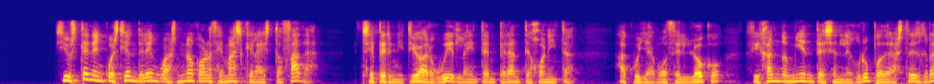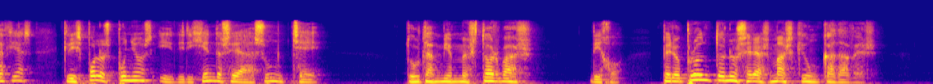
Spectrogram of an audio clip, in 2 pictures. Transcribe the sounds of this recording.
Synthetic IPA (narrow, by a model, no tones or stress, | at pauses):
siust̪e̞ðe̞ŋkwe̞st̪jo̞nd̪e̞le̞ŋɡwazno̞ko̞noθe̞maske̞lae̞st̪o̞faða | se̞pe̞ɾmit̪jo̞aɾɣwiɾlaint̪e̞mpe̞ɾant̪e̞xwanit̪aː | kuʝaβo̞θe̞lːo̞ko̞fixand̪o̞mjẽ̞nt̪e̞se̞nelɣɾupo̞ðe̞last̪ɾe̞zɣɾaθjas | kɾispo̞lo̞spuɲo̞siðiɾixje̞nd̪o̞se̞asunt͡ʃe̞ | t̪ut̪ambje̞nmest̪o̞ɾβas | d̪ixo̞ | pe̞ɾo̞pɾo̞nt̪o̞no̞se̞ɾazmaske̞uŋkaðaβe̞ɾ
